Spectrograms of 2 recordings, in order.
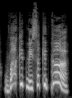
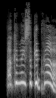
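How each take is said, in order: First: Pointed rhetorical question. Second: Much higher, disbelieving repeat; incredulous. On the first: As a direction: ask it straight at the congregation. Preacher's rhetorical question to congregation. (matanong na tanong sa kongregasyon) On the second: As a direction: ask again as if you can't believe it. Preacher repeats question, incredulous. (gulat na gulat, hindi makapaniwala) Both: Acted.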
